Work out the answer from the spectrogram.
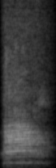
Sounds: cat, domestic animals, meow, animal

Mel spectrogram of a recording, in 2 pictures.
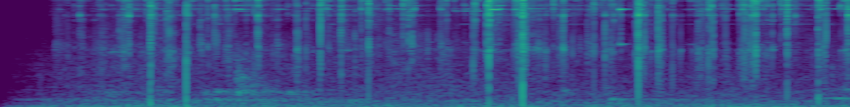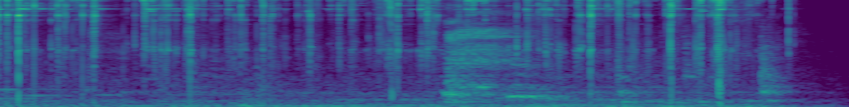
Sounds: home sounds, keys jangling

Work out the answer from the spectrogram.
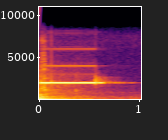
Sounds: microwave oven, domestic sounds

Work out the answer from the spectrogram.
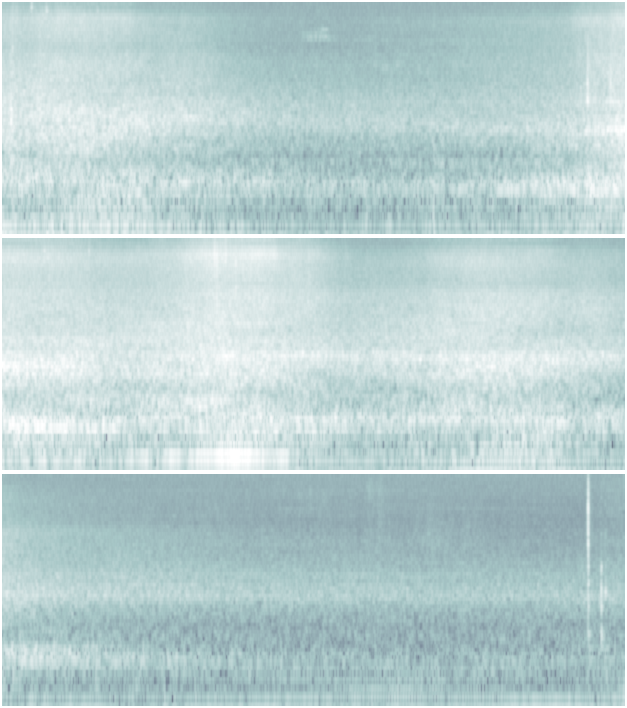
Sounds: vehicle, motor vehicle (road), car, engine, car passing by, traffic noise

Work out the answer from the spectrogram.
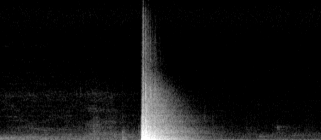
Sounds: motor vehicle (road), door, domestic sounds, slam, vehicle, car

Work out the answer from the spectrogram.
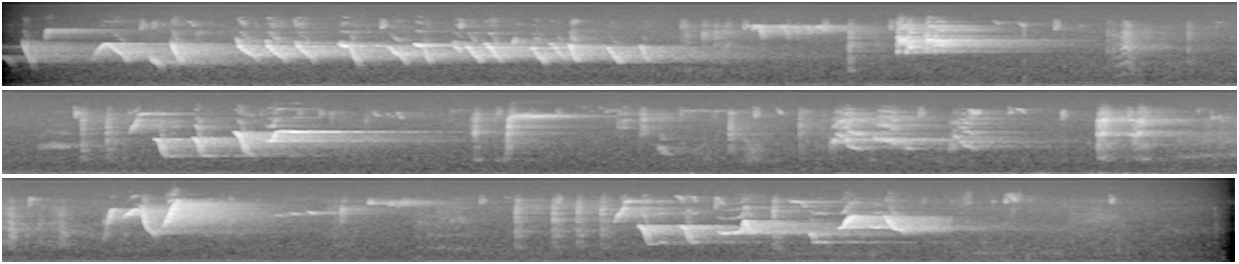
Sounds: animal, wild animals, bird call, bird

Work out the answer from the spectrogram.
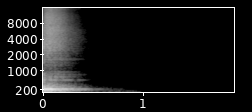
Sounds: snare drum, drum, percussion, musical instrument, music

